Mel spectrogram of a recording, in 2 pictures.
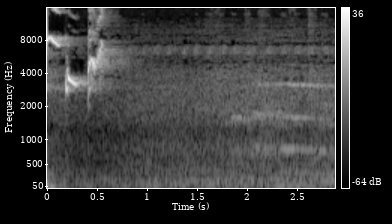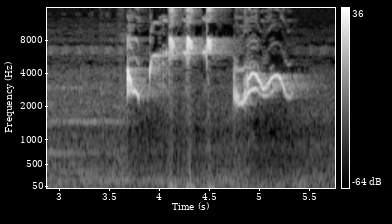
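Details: Orange-headed thrush phrases played to get birds singing, 15 December 2025: a brief whistle, a long quiet stretch with faint thin tones, then sharp notes and a warbling, wavering whistle.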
